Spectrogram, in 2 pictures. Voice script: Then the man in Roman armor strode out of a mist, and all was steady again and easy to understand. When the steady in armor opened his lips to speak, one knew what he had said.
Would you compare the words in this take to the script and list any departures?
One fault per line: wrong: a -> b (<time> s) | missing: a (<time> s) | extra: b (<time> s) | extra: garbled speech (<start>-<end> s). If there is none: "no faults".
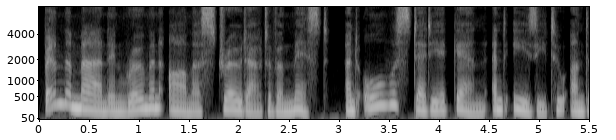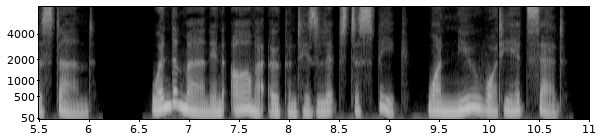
wrong: steady -> man (6.9 s)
